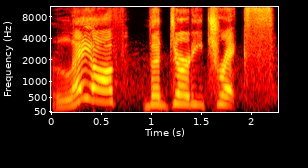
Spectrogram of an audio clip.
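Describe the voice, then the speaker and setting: A woman playing a cool, haughty, threatening young woman in a video game, composed and sardonic with cutting, deliberate phrasing. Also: sits high, lively intonation, sharp tone, exaggerated voice. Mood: cold, threatening.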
